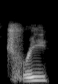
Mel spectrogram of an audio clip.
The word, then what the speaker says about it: three: are all normal but three is pronounced as tree like a tree with bark and trunk and probably alec hanging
